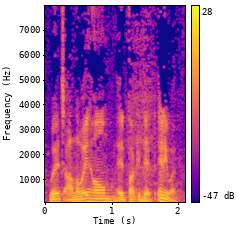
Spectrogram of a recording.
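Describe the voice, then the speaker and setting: A man's voice: low-pitched, quick pace, a little mellow, slight background noise. A man co-hosting a casual podcast, grumbling sarcastically and swearing often. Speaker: podcast co-host. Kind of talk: casual chat.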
